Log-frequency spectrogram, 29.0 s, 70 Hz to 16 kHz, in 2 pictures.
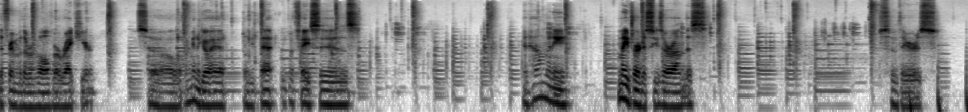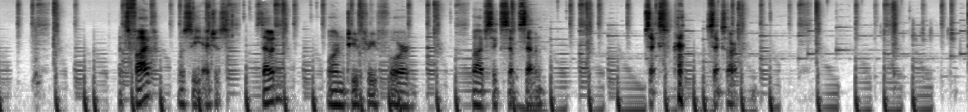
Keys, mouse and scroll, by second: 0.6 middle click, 1.1 middle click, 2.6 3, 3.2 alt+click, 3.6 x, 4.9 middle click, 5.9 shift+a, 7.3 right click, 8.1 right click, 9.1 shift+middle click, 10.4 alt+click, 10.9 1, 11.3 2, 11.4 alt+click, 11.9 middle click, 12.5 middle click, 18.1 click, 22.8 middle click, 25.2 middle click, 26.5 click, 26.9 middle click, 27.4 middle click, 28.0 middle click, 28.8-29.0 middle drag.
